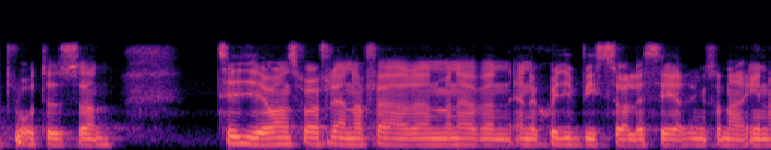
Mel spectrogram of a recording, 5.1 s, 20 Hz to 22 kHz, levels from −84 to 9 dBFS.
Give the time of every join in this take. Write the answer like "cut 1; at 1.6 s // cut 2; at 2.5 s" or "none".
none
